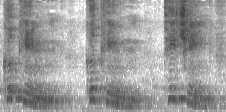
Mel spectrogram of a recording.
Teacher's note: Final g should not be pronounced. · This is a nasal sound. You should not clearly pronounce g.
